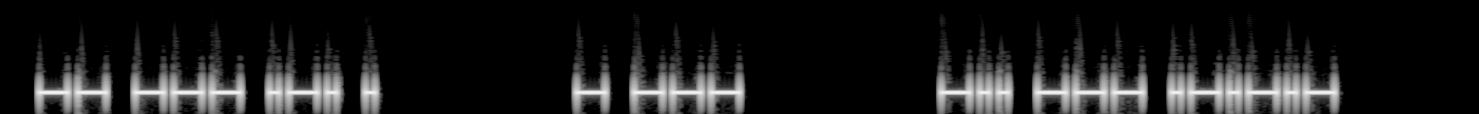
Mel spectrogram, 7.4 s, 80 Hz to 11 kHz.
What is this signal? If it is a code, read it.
Morse code, heard as a keyed tone, about 25 wpm, 700 Hz. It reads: MORE TO DO.
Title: 3x Word-Spacing - Sentences from Top 100 Words - 25wpm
